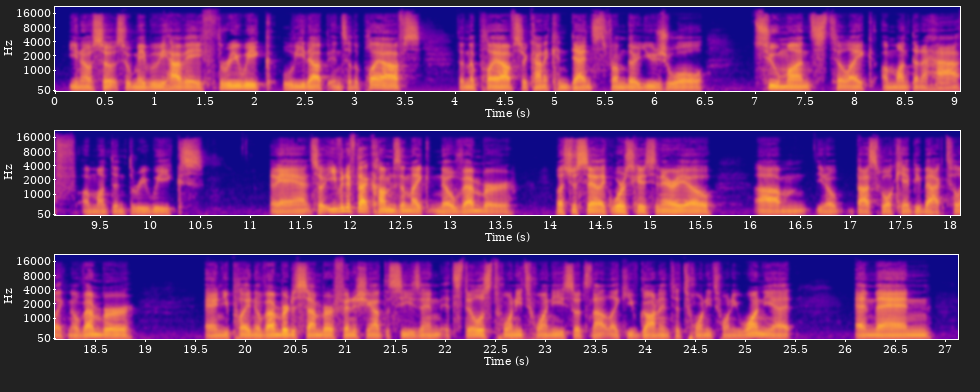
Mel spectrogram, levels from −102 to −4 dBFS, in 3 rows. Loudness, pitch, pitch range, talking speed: -23 LUFS, 95 Hz, 90-100 Hz, 195 wpm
